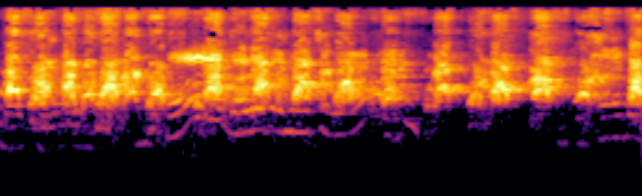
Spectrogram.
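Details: An angry, bold Chihuahua confronts a larger dog with quick, harsh yaps mixed with rising and falling whiny tones, barking in irregular clusters.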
